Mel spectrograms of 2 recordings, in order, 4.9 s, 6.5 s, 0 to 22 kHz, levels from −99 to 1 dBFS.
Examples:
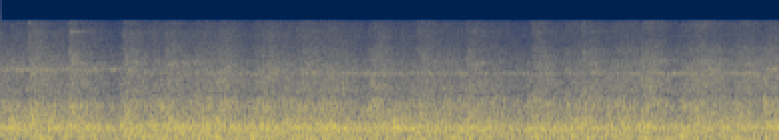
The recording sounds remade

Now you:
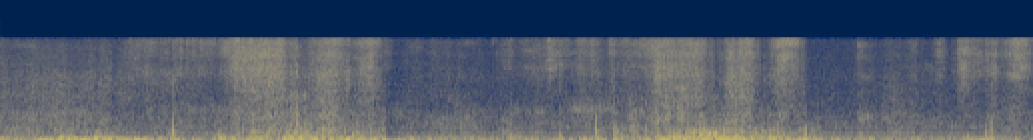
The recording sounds remade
